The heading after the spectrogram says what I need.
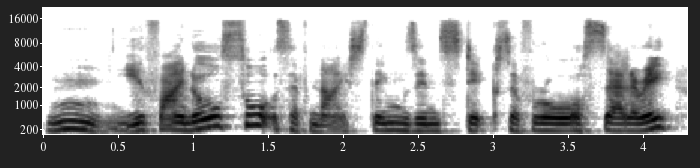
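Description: A woman voicing a creepy, witchlike old grandmother in a storybook reading, with slow, relishing, menacing delivery. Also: on the low side, creaky, husky, exaggerated voice. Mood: gloating, relishing.

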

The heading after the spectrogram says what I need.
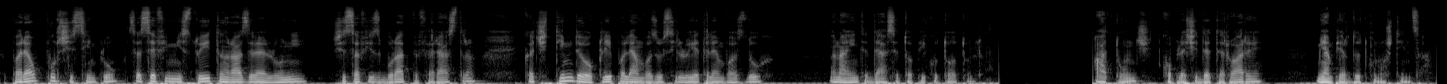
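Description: A man narrating a horror audiobook in a slow, measured, dramatic reading. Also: on the low side, vocal fry, dark tone, dry recording.

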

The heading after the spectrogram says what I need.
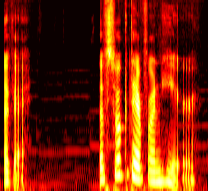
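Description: A young woman streaming a farming game, excitable and gushing, chatting to her viewers. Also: mid-range voice, fast, no room sound, studio quality, soft background music. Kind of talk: casual gaming commentary.

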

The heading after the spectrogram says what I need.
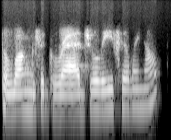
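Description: Calm low-voiced woman guiding breathwork. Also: no room sound. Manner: slow, calm, soothing guidance. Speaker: yoga and breathwork teacher. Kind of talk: guided breathing meditation. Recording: tinny phone-like sound.

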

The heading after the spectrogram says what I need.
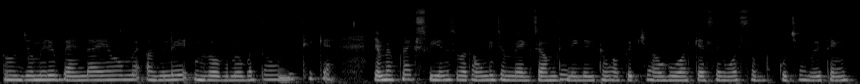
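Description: A young woman from India chats through a personal story in a casual vlog, her speech full of fillers and English words. Her voice is very dark and mellow with a husky grain. She keeps her pitch quite flat. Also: a little fast. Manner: chatty, many fillers, mixes in English words. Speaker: vlogger.

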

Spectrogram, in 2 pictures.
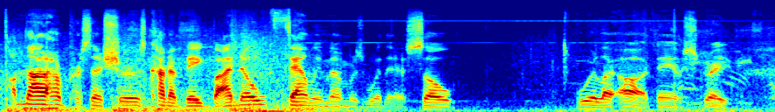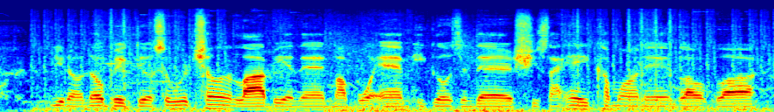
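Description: A man's voice: lowish voice, steady tone, brisk, background noise. A young man telling a casual story in laid-back slang, laughing often. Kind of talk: casual anecdote over gameplay. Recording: gameplay audio with gunfire behind.

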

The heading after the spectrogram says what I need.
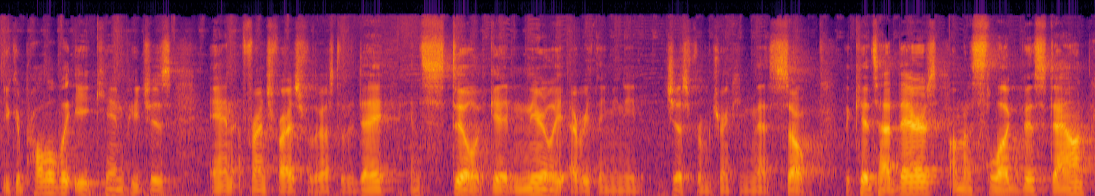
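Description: A man in his thirties vlogging in a casual chat with a raspy morning voice, upbeat and energetic, filmed in a home kitchen. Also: low-pitched, normal speed, slight background noise. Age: 30s. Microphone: handheld camera mic. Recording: long reverb, faint music behind.

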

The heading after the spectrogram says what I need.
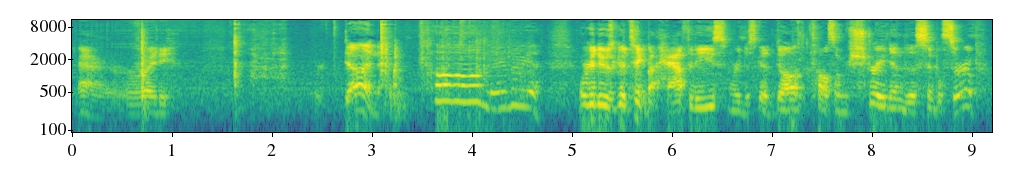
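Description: A man's voice: medium pitch, wildly swooping pitch, brisk. A young man hosting a live cooking stream in his home kitchen, chatty and self-mocking with jokey asides. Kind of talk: casual live cooking demo. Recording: distant mic, noisy kitchen.

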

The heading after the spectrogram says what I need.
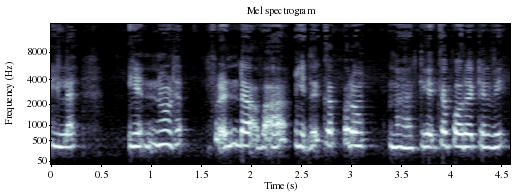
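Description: A woman's voice: extremely high pitch, steady tone, a little slow. A woman voicing a hurt young wife in a cartoon, asking bitter, reproachful questions. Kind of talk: cartoon voice acting.

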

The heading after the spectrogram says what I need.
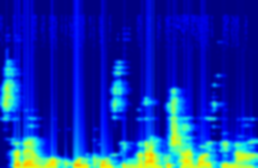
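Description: A woman's voice: mid-range voice, flat delivery, fast, a bit bright, natural voice. Storybook: woman doing a mocking young male boss, dry and teasing.

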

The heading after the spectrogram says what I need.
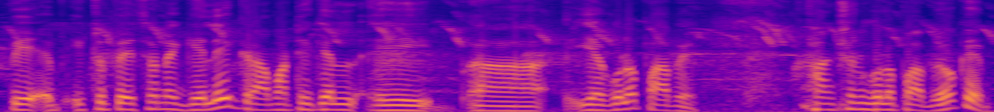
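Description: A man teaching an English textbook lesson, explaining patiently and reading the English lines slowly before he translates them. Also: fairly high pitch, a bit bright, a little hiss or hum.

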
